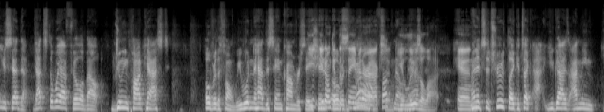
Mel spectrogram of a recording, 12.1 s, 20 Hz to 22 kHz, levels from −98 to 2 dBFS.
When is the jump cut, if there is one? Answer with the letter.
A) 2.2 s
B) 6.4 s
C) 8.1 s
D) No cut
A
